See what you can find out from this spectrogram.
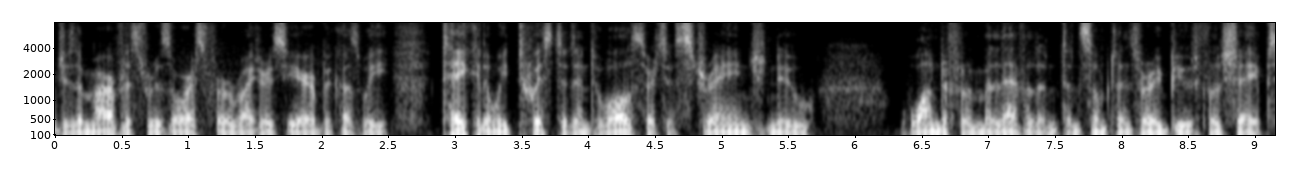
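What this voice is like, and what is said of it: Midwestern Irish accent, Limerick. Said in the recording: “it's my accent, I suppose, would be quite Midwestern in Irish terms from around Limerick City where I grew up ... a proper West of Ireland accent would be much thicker than mine”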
